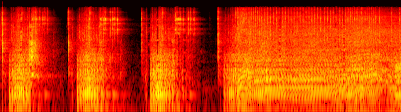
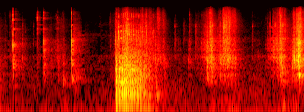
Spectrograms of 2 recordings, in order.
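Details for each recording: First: Vintage John Deere chainsaw rescued from a free pile, after pull-start repair, started with choke and some throttle, air cleaner off: three pulls then steady high buzz without stalling; idle set high, low and high screws still to adjust. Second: Vintage John Deere chainsaw from a free pile, primed with choke: short pull-cord rasps then one brief burst that dies; not getting fuel, carburetor to deal with; pull start also faulty.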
